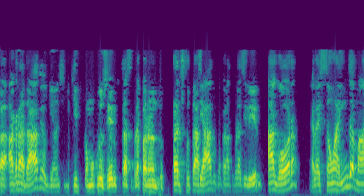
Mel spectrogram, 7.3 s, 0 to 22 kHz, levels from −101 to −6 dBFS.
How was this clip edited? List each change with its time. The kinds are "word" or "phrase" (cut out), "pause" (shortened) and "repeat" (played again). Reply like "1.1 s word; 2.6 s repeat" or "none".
1.4 s word; 3.4 s pause; 4.0 s word; 5.3 s pause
